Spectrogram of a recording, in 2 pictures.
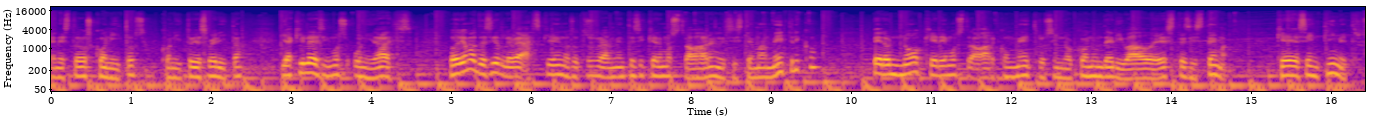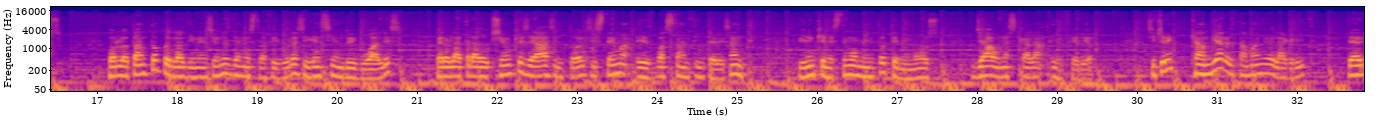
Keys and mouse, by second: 0.0 click, 3.7 click, 6.7 middle click, 8.0 click, 8.9 click, 11.7-14.7 drag, 15.9-16.7 middle drag, 17.0 shift+middle click, 20.5 middle click, 23.4 middle click, 29.3 middle click, 32.7 click.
